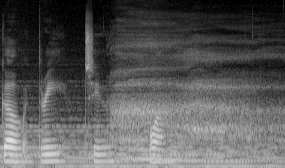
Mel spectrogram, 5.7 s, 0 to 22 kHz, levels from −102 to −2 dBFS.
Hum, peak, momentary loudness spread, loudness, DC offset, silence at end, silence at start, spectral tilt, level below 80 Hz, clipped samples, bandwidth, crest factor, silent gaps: none; -6 dBFS; 13 LU; -26 LUFS; under 0.1%; 0 s; 0 s; -6.5 dB/octave; -38 dBFS; under 0.1%; 13.5 kHz; 20 dB; none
